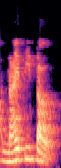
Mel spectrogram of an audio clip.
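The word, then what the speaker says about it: Nay Pyi Taw: अच्छा, म्यांमार की कैपिटल है नायपीताओ, नायपीताओ, ठीक है, स्पेलिंग देख लीजिएगा, PYITAW, ठीक है।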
